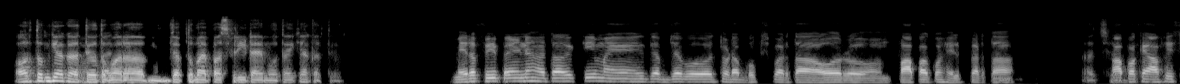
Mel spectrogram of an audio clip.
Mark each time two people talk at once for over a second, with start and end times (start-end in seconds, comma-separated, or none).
none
